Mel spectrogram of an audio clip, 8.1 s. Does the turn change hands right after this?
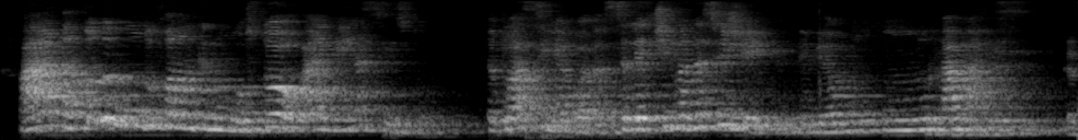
Yes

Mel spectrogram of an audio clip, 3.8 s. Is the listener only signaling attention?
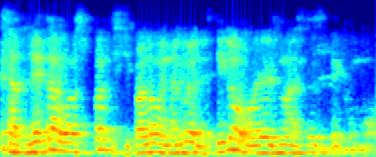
No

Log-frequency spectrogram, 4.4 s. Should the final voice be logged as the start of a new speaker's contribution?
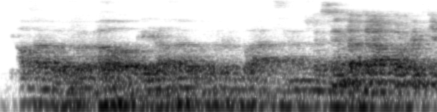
Yes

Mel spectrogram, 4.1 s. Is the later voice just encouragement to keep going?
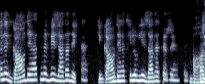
No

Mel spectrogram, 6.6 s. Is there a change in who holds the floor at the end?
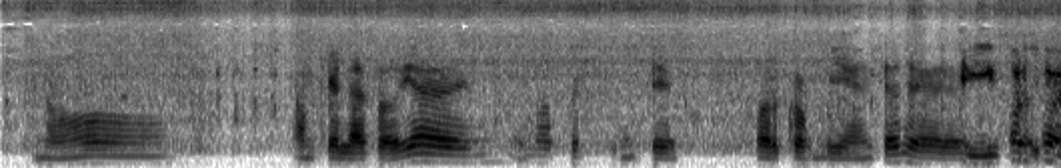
Yes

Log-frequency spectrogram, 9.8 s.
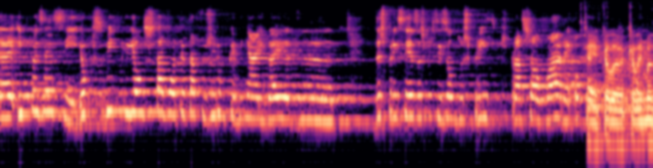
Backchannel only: No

